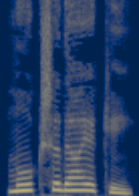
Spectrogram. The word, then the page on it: ಮೋಕ್ಷದಾಯಕ: mōkṣa dāyaka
